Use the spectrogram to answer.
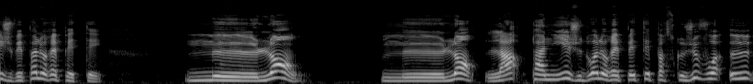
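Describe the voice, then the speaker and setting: A woman teaching young children to read, saying words slowly and clearly, having them repeat, and praising them. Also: medium pitch, bright, forceful tone. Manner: encouraging praise. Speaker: reading teacher. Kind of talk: slow phonics lesson for young children.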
